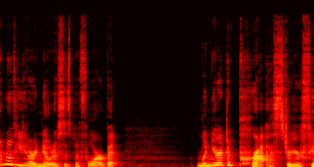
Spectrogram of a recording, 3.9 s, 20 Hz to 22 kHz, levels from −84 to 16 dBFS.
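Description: Right after "noticed this", at about 1.02 s, there's a microphone volume stepped up: the call software judged the mic too quiet and bumped the input gain in one go, so voice and background both jump by about 4 dB together.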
